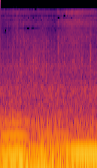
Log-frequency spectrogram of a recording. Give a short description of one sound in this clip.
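A windshield wiper sweeps across the glass.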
